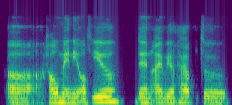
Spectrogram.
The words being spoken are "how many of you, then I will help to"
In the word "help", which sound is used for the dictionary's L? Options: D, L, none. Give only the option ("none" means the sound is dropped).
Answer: none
